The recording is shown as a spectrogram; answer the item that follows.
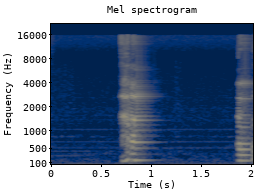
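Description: A man's brief voiced sound, one short hesitation syllable lasting under half a second, about two-thirds of a second in. Speech resumes right at the end.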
